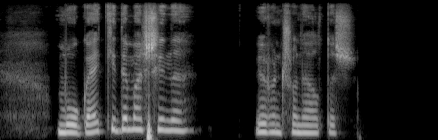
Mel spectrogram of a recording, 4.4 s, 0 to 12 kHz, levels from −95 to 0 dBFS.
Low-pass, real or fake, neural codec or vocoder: 10.8 kHz; fake; codec, 24 kHz, 0.9 kbps, WavTokenizer, small release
